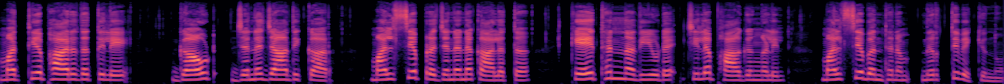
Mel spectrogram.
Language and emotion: Malayalam, neutral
